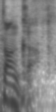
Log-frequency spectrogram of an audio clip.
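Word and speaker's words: Danke: you in German Duna dunan dunan yeah dunan Dunka yeah right d Shin okay so um now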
